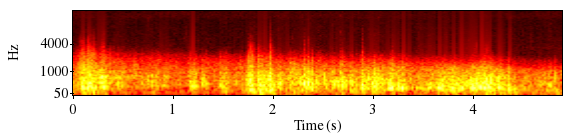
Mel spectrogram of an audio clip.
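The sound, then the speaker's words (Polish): Loud, continuous rolling thunder rumbles with a few sharper cracks, layered over the dense hiss of falling rain. “Zagrzmiało.”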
